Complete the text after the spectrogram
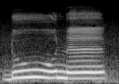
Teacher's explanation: Ada mad tabi'i pada kata duna, pada huruf duna. Karena ada dhammah bertemu dengan waw sukun, maka dibaca 2 harokat atau 1 alif.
